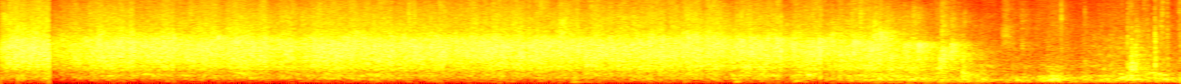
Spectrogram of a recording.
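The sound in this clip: Audience applause welcomes a guest speaker at an LSE event. The clapping is loud and steady for about nine seconds, then thins out and fades near the end.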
